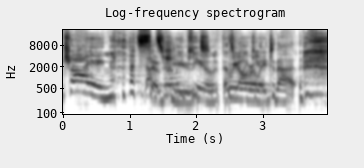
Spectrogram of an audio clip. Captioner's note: laughs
